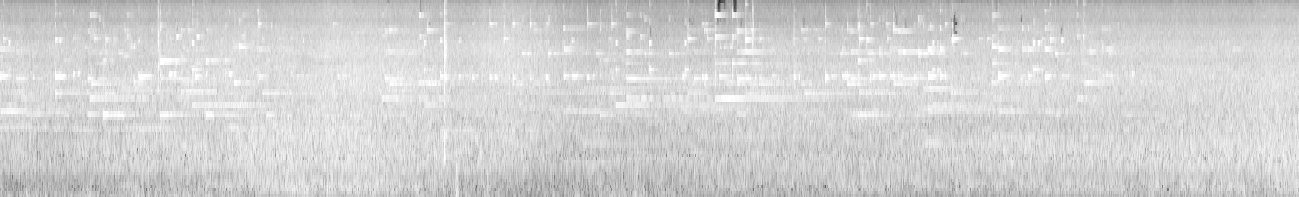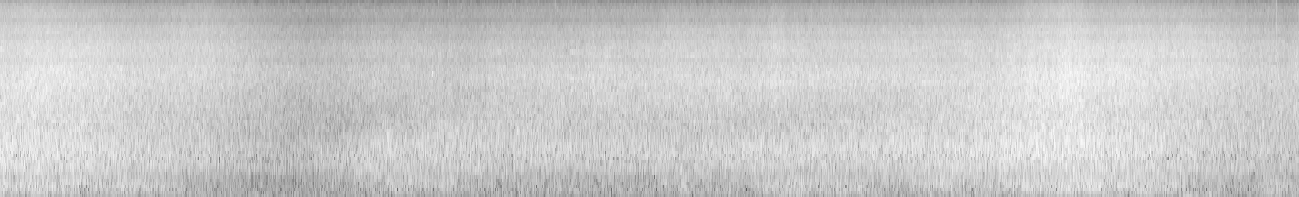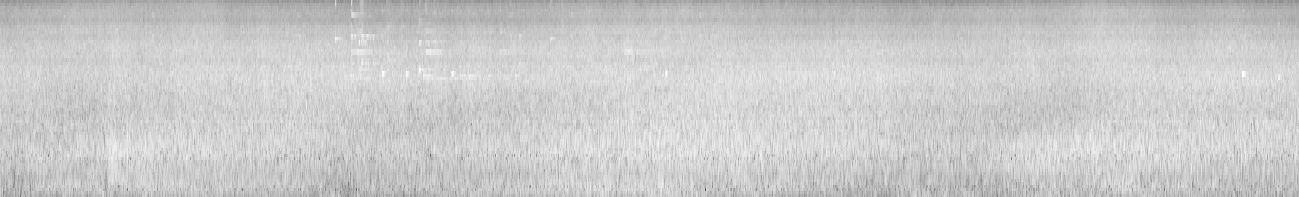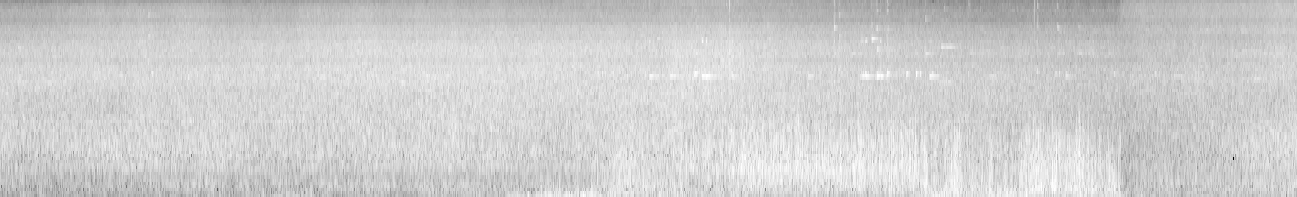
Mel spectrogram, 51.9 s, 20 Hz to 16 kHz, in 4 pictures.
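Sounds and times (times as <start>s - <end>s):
chime ringing: 0.0s - 13.1s, 29.2s - 32.8s, 45.0s - 49.7s
wind on microphone: 0.0s - 14.3s, 35.1s - 51.9s
waves breaking on beach: 0.0s - 15.2s.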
